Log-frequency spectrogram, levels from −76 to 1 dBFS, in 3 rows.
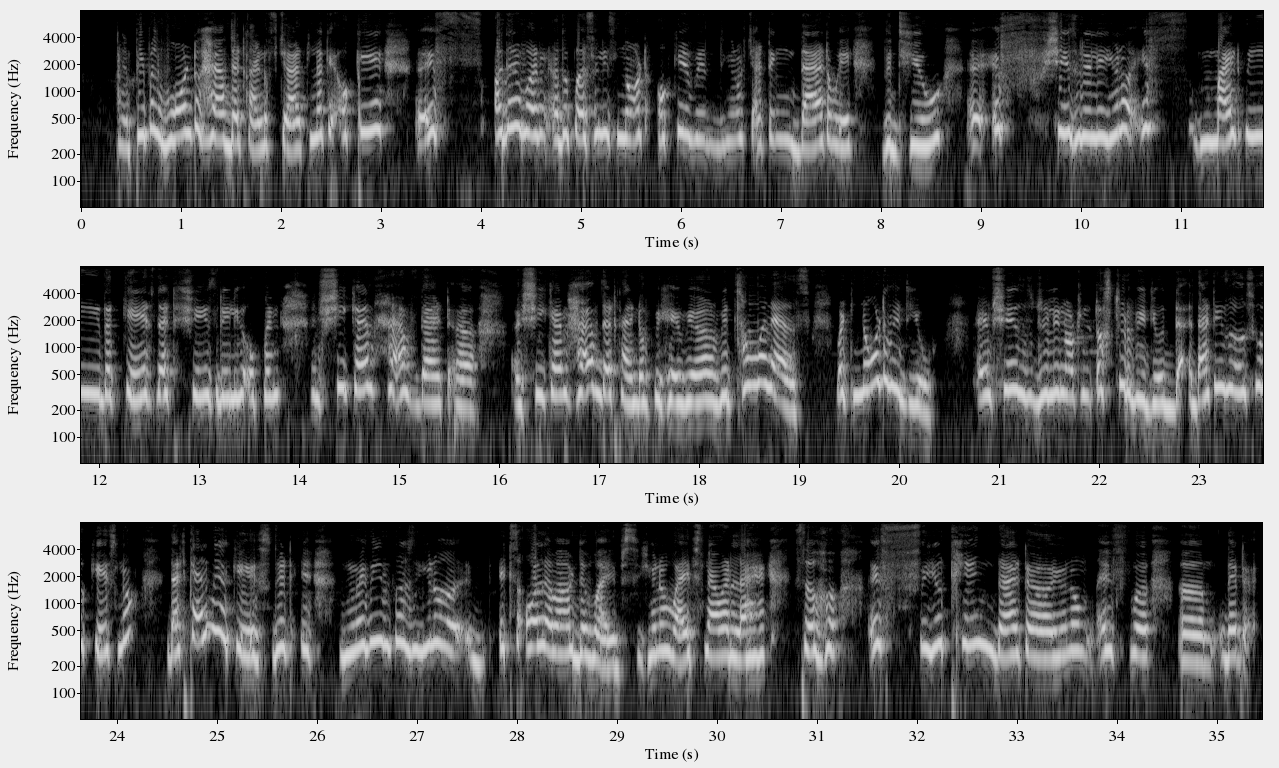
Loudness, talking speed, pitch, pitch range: -18 LUFS, 180 wpm, 295 Hz, 255-335 Hz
